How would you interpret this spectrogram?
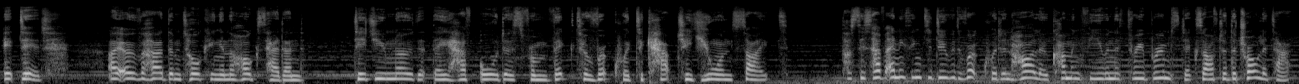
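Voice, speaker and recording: An actress playing an earnest young witch student who cares for creatures and talks quickly and confidingly. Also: on the high side, darkish tone, soft background music, close to an everyday voice. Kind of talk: video game voice acting.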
